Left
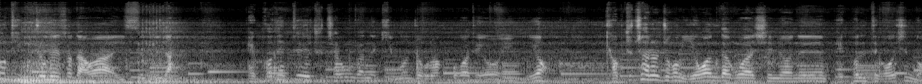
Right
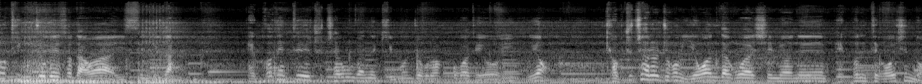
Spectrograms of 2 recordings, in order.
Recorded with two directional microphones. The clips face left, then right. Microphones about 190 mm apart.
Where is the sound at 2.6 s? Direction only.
10° right (ahead or behind).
